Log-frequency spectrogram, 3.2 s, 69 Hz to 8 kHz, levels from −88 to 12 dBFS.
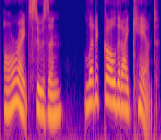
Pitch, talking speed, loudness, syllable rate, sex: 205 Hz, 165 wpm, -17 LUFS, 3.7 syllables/s, female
